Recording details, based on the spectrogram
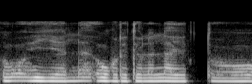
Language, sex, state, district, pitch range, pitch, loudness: Chakma, male, Tripura, Unakoti, 150-165 Hz, 155 Hz, -14 LUFS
